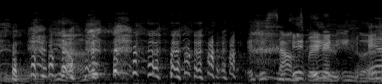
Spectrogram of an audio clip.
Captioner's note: laughter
